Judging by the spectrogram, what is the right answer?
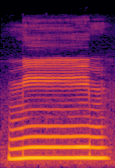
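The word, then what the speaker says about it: ميم: দেখতে পাচ্ছি ম এবং যদি উচ্চারণের স্থান দেখি তাহলে আমরা এখানে দেখতে পাচ্ছি দুই ঠোঁট তে উচ্চারণ হবে আমরা যদি হরকত দিয়ে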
